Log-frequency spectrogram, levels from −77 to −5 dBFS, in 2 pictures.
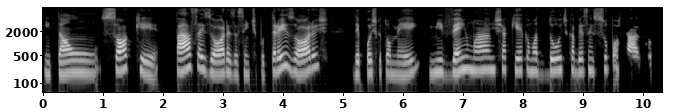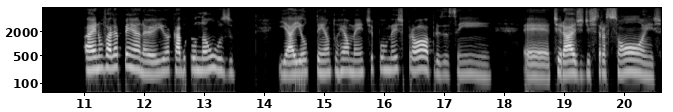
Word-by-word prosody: Então 180 +2 -2
só 215 0 +4
que 175 -10 -6 0.3
passa 235 +6 +5
as 215 -4 -3
horas, 175 0 +1
assim, 170 +1 -8
tipo 165 - -13
3 210 - 0
horas 205 - +2 0.4
depois 175 +1 -5
que 190 - -13
tomei, 175 - -7
me 190 +2 -6
vem 190 +5 0
uma 220 0 -2
enxaqueca, 215 -2 -5
uma 200 0 -4
dor 200 +5 -3
de - - -11
cabeça 200 0 -6
insuportável. 190 -6 -3 1.1
Aí 215 0 +9
não 235 +1 -1
vale 240 0 +6
a - - +3
pena, 235 -7 +2
aí 175 +1 0
eu 200 +1 -3
acabo 210 0 +2
que 220 - -14
eu 215 - -1
não 210 +3 0
uso. 190 -4 -7 0.7
E 175 0 -2
aí 170 +1 +5
eu 185 +1 -2
tento, 190 0 -5
realmente, 195 +1 -5
por 220 0 -9
meios 215 +1 -5
próprios, 210 -5 +2
assim, 170 -2 -11 0.5
eh, 150 -2 -2
tirar 180 +2 +6
as 175 - -2
distrações 175 0 -1
190 Hz, 135 wpm, -24 LUFS, 175-215 Hz, 1.1 s, Aí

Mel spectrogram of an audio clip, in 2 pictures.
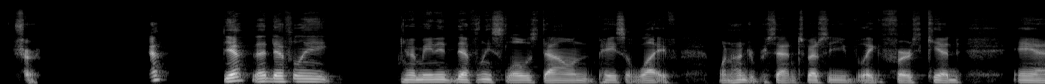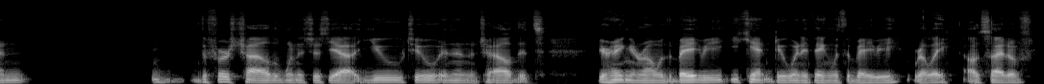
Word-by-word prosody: Sure. - - -4 1.1
Yeah. - - +4 0.7
Yeah. 155 +5 +10
That 140 +1 +4
definitely 130 -3 +2 0.7
I 110 0 +1
mean, 110 +1 +3
it 115 -3 0
definitely 115 0 +2
slows 100 -1 -2
down 95 -2 -2
pace 100 -2 -3
of - - -8
life 95 +1 -2 0.4
100%, 90 -1 -3
especially, 100 0 -2
like, - - -3
1st 85 0 -2
kid. 100 -2 -1 0.6
And 95 -1 -2 1.2
m 105 - -10
the - - -6
1st 120 -2 -1
child, 95 +1 +3
the - - -1
one 95 -1 -5
that's 90 0 -5
just 95 -1 -4
yeah, - - +4
you 105 +2 -1
too, 105 -2 -1
and 95 -1 -2
then 90 -1 -4
the 85 - -7
child 85 +1 -1
it's - - -6 0.5
you're 110 -2 +3
hanging 105 -1 +3
around 90 0 0
with 90 - -2
the - - -5
baby. 100 +1 +4
You 110 - -4
can't 105 -1 0
do 95 0 +1
anything 85 -2 0
with 85 -1 -4
the - - -5
baby, 85 +6 -1
really, - - +1 0.2
outside - - +2
of - - -2
100 Hz, 150 wpm, -25 LUFS, 90-105 Hz, 1.2 s, Yeah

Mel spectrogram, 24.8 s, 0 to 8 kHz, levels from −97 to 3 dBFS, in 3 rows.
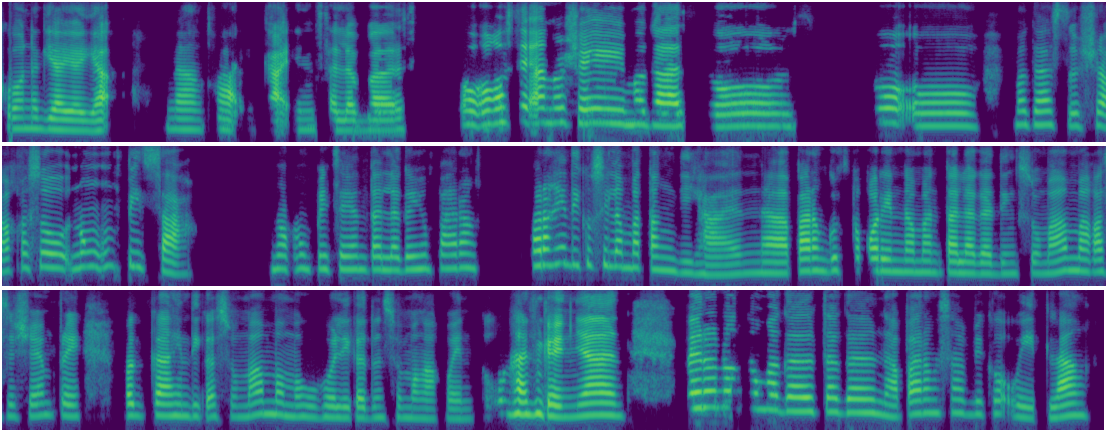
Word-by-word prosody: ko 200 -2 -3
nagyayaya 175 -3 +2 0.5
ng 185 -1 -2
kain-kain 180 -1 -1
sa 180 - -5
labas. 170 +1 +1 0.4
Oo, 265 +2 +5
kasi 310 +1 -1
ano 295 0 +5
siya, 280 -1 +4
eh, 290 -1 +4
magastos. 235 -2 +2 0.7
Oo, 240 -4 -1 0.3
magastos 260 -2 -3
siya 235 -3 0
kaso 280 -1 -3
nung 290 +1 -5
umpisa. 295 -2 -2 0.6
Nung 255 -1 -5
umpisa 255 -1 -7
'yan 250 0 -5
talaga 245 0 -2
yung 255 0 -5
parang 270 +2 -2 0.5
parang 330 +1 +5
hindi 350 -2 -5
ko 335 - -10
sila 310 -2 -2
matanggihan 195 -10 -4
na 190 -1 +3
parang 225 +1 +4
gusto 235 0 -7
ko 230 - +3
rin 220 -1 -1
naman 205 -1 -4
talaga 190 -2 0
ding 185 0 -12
sumama 200 +5 -3
kasi 210 -1 -2
siyempre 210 0 -3 0.3
pagka 215 0 +2
hindi 205 -1 -6
ka 190 - -3
sumama 220 +5 -3
mahuhuli 190 -2 -5
ka 180 -1 -1
dun 185 +1 -11
sa - - -11
mga 170 -2 -5
kuwentuhan, 230 +9 +1
gan'yan. 210 +2 +8 0.5
Pero 350 +2 +7
nung 360 0 0
tumagal-tagal 280 -4 +1
na 200 -2 -2
parang 250 +3 0
sabi 250 -2 -8
ko, 245 0 -7
wait 180 -3 -7
lang 210 +3 +4
230 Hz, 145 wpm, -24 LUFS, 195-260 Hz, 0.7 s, gan'yan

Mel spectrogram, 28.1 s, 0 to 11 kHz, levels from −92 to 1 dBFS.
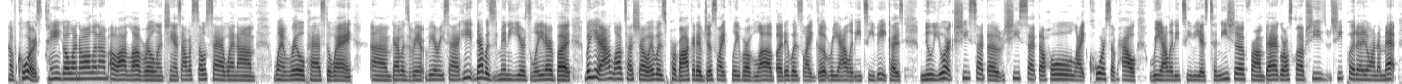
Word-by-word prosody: Of 185 -3 -4
course, 235 - +3
Tango 215 0 +1
and 215 0 +1
all 225 +1 +2
of 225 - -1
them. 225 +1 -2
Oh, 200 -2 +1
I 180 +1 +4
love 180 -1 +2
Real 170 -1 +1
and 165 -1 -5
Chance, 165 0 -6
I 175 0 -1
was 180 +1 -5
so 190 -1 -1
sad 190 -4 0
when, 170 0 -2
um, 160 -1 0 0.3
when 175 -3 -1
Real 185 +1 +4
passed 170 -1 -2
away, 165 -3 +2 0.4
um, 165 -2 -1
that 175 +1 0
was 170 -3 -4
ver 170 +1 -2
very 185 -1 -3
sad. 180 -3 -2
He 250 +5 -1
that 245 +1 +4
was 195 -6 0
many 185 0 -3
years 175 -1 -2
later, 185 +3 +1
but 170 -2 +6 0.2
but 255 +3 +5
yeah, 210 -8 +5
I - - +1
loved 215 -1 +1
her 185 -3 0
show. 185 -4 0
It 185 +3 +2
was 190 -3 0
provocative, 175 -2 +2
just 175 +3 0
like 175 -3 -1
Flavor 170 -1 -2
of 165 -2 +1
Love, 160 0 +1
but 160 0 +2
it 175 +1 0
was, 170 -1 -2
like, 150 -3 -3
good 160 +3 +1
reality 165 -1 -3
TV 180 +1 -5
'cause 160 -2 -1 0.3
New 190 +3 0
York, 195 +2 +2
she 240 -1 -7
set 215 -4 -4
the 170 -3 +1
she 230 +6 -7
set 200 -3 -3
the 170 -2 +1
whole, 190 0 +1
like, 165 -1 -1
course 210 -3 0
of 165 - -3
how 170 -4 +3 0.3
reality 170 0 -1
TV 170 0 -6
is. 155 +1 -1
Tanisha 200 +3 -1
from 165 -3 +1
Bad 185 0 +3
Girls 180 0 0
Club, 185 -2 -1
she's 220 -5 -8
she 230 -1 -8
put 210 -6 -3
it 185 -1 0
on 175 -1 -2
the 170 - -4
map 195 +4 +3
180 Hz, 185 wpm, -23 LUFS, 170-195 Hz, 0.4 s, but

